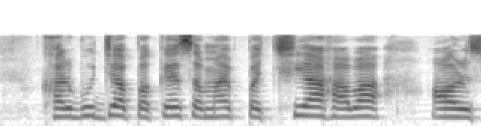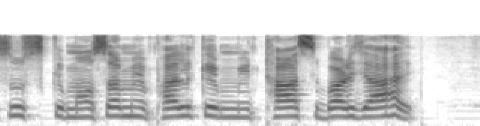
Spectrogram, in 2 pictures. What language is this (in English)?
Magahi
